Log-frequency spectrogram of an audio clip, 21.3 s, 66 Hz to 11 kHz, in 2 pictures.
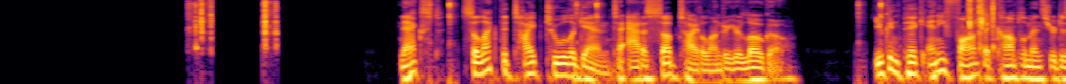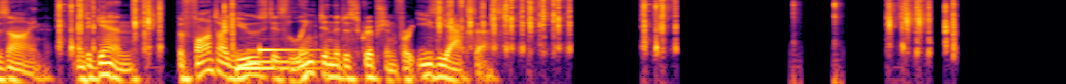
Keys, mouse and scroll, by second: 1.8 ctrl+Return, 1.9 ctrl+-, 2.5 Down, 4.2 click, 9.5-10.2 typing, 9.6 click, 11.3 ctrl+a, 11.7-12.5 typing, 12.8 Return, 14.8-16.6 typing, 17.2 ctrl+a, 18.5-19.1 click, 19.2-20.2 typing.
